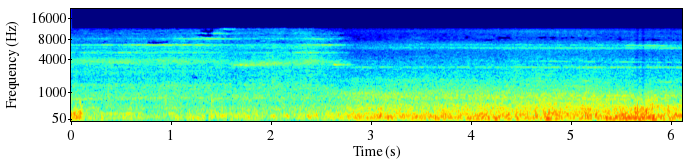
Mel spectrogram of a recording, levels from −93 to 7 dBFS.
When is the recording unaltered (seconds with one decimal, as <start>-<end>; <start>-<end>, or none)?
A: 0.0-0.8; 4.5-6.1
